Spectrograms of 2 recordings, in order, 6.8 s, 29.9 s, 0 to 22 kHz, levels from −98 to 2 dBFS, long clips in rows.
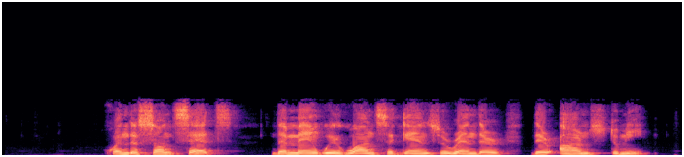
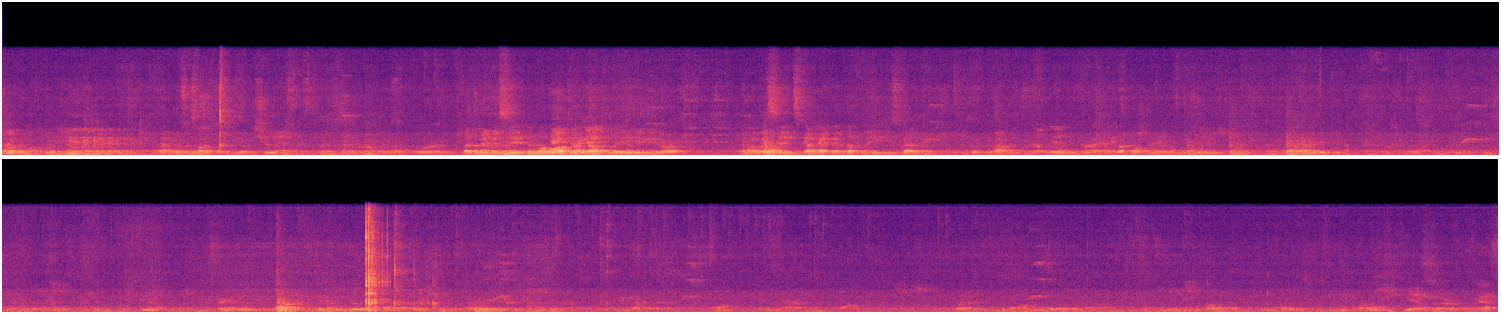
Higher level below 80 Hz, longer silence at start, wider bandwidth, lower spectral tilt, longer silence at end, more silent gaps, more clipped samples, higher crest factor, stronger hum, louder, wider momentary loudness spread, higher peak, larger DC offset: second, -58 dBFS vs -44 dBFS; first, 1.05 s vs 0 s; second, 8.2 kHz vs 16 kHz; about the same, -4 dB/octave vs -4 dB/octave; first, 0.4 s vs 0 s; neither; neither; second, 14 dB vs 24 dB; neither; first, -15 LUFS vs -24 LUFS; second, 9 LU vs 14 LU; about the same, -2 dBFS vs 0 dBFS; neither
